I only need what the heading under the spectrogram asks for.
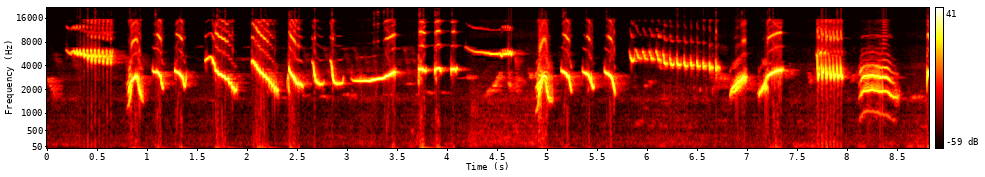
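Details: Black-collared starling pouring out varied, mimicry-rich song to get other starlings singing: fast slurred whistles, a rising note run, a dry buzzy rattle and loud harsh squawks mixed throughout.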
